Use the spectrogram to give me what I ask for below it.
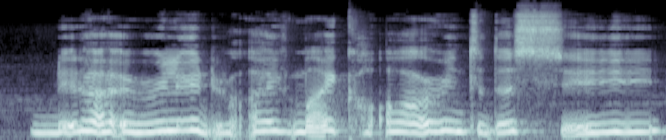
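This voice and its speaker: Over light background noise, a put-on character voice moves at a fairly slow pace. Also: woman, high pitch for a woman. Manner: bewildered.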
